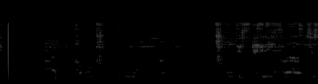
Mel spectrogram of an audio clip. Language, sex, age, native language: Icelandic, male, 15, Icelandic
